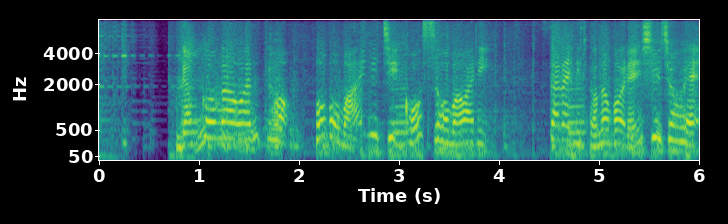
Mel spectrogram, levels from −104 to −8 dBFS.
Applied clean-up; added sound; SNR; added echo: neural mask model RNNoise.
